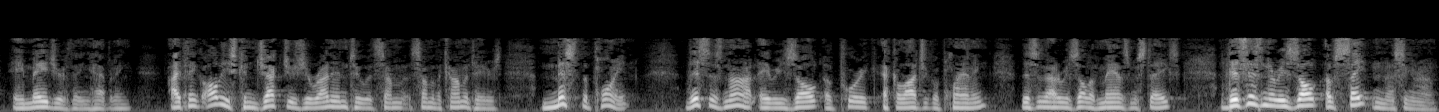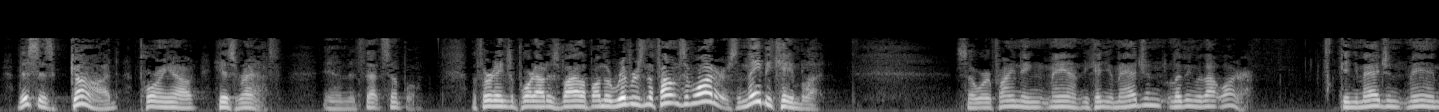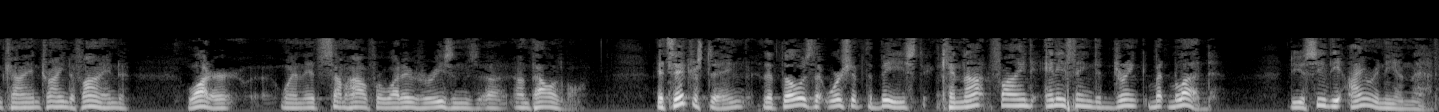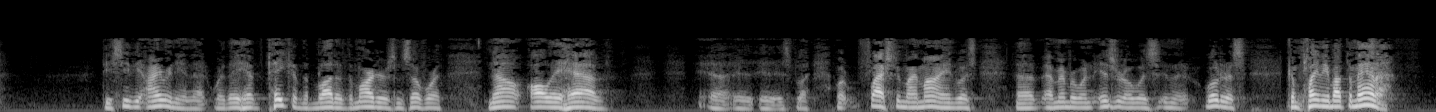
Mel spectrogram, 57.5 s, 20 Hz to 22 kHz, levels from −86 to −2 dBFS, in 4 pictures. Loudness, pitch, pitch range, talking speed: -23 LUFS, 140 Hz, 125-165 Hz, 175 wpm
